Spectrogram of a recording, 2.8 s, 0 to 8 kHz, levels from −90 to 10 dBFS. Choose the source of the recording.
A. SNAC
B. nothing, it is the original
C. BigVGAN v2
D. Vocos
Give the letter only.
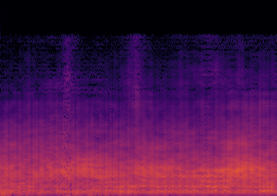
D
